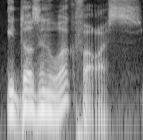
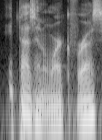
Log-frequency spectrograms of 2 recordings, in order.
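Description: First: The words are read in an exaggerated character voice. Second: The words are read in a plain, ordinary voice.

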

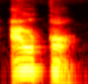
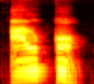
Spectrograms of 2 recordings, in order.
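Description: No difference in how they are said.

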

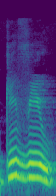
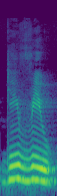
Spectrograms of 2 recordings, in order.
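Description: No difference in how they are said.

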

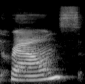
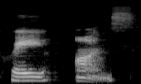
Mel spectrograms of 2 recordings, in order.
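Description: First: The word is squeezed into one syllable. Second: The word is said clearly in two syllables. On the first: This is how people commonly say it. The speaker calls it wrong. "We say crowns" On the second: This is how the word is really said. The speaker calls it right. "but it's really crayons"

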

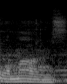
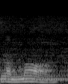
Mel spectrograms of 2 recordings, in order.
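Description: First: The name is said in an anglicized way. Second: The name is said with French pronunciation. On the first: The speaker calls it wrong. "people say Le Mans" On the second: The speaker calls it right. "It's Le Mans. That's how the French pronounce it"

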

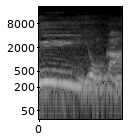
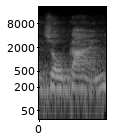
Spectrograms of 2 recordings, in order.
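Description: First: The word begins with a Y sound. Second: The word begins with a J sound. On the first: The speaker calls it right. "you say It as yogan" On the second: The speaker calls it wrong. "But you don't say it's a jogan"

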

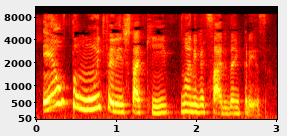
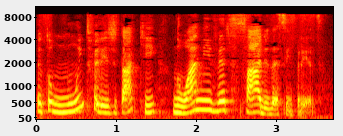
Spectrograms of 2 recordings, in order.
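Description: First: The emphasis falls on 'muito feliz'. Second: The emphasis falls on 'aniversário'. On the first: "Eu tô muito feliz. Foi um pouco mais enfatizado" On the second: "Agora é o aniversário que foi enfatizado"

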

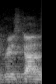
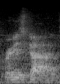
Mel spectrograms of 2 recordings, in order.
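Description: First: It is said loudest of all. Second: It is said louder, at moderate volume.

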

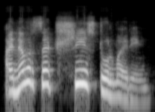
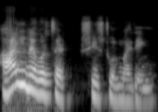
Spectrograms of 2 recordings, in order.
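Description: First: The stress falls on the word she. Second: The stress falls on the word I. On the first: Someone else stole the ring. "Fourth" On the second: Someone else said it. "अगर आप first जो word है उसको आप stress देंगे"

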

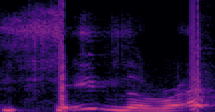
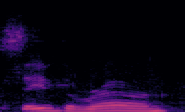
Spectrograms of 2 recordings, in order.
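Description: First: The voice rises at the end, as a question. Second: The voice falls at the end, as a cheer.

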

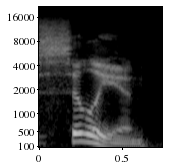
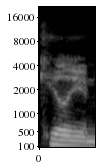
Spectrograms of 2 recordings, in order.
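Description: First: The name begins with an S sound. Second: The name begins with a hard K sound. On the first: The speaker calls it wrong. "the C makes an S sound" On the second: The speaker calls it right. "That's how you pronounce his name"

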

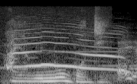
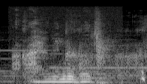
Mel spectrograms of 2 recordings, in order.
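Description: First: It is said loudly. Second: It is said at a normal, quieter volume.

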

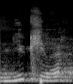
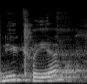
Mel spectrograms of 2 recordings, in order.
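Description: First: The word is said in the 'nucular' way. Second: The word is said in the standard 'nuclear' way. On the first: The speaker calls it wrong. "I like to say nuclear" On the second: The speaker calls it right. "instead of nuclear"

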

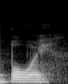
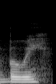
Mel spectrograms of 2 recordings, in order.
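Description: First: Buoy is said the English-accent way. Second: Buoy is said the speaker's home way. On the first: This is how people in Europe or Canada say it. "where there's more of an English accent, that sometimes they call this a buoy" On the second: This is how people where the speaker is from say it. "not a buoy"

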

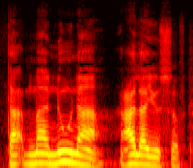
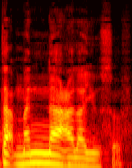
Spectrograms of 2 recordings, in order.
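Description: First: A u vowel separates the two n sounds. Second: The two n sounds merge with no vowel between.

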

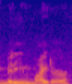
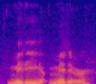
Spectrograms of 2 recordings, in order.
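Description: First: The vowel in Mittr sounds like in miter. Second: The vowel in Mittr does not sound like miter.

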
